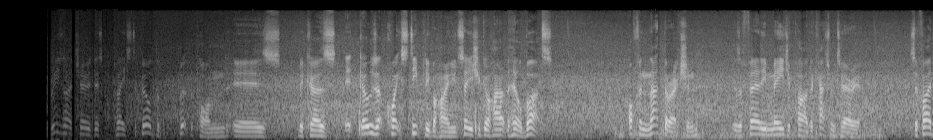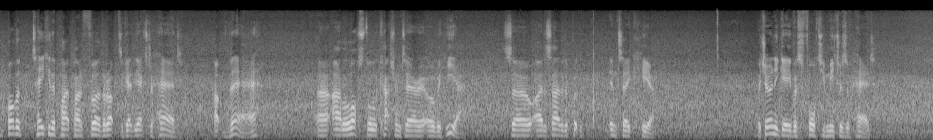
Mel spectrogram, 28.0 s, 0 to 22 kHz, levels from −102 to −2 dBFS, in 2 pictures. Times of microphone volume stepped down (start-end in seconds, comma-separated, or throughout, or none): none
